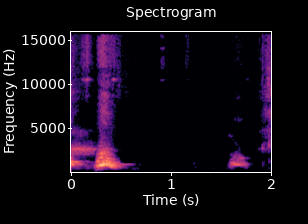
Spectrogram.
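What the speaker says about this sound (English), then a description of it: "This dog right here is a freaking vibe killer." A dog gives two short barks, the first louder and nearer, the second softer after a pause, with a clipped start of another at the end.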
